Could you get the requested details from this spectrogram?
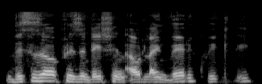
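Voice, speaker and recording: A man giving a webinar presentation as a health program advisor, his voice groggy from a coming flu, measured and listing points with small restarts. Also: medium pitch, no echo. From Zimbabwe.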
